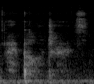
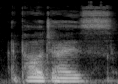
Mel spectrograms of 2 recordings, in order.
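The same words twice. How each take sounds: First: Barely audible, tiny whisper; hushed aside, nearly vanishing; whispered apology. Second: Said in the usual way. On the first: Real, not acted. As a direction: apologize almost silently. Same apology repeated, whispered.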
